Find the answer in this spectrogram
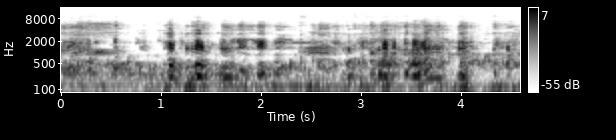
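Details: Ducks at a park during a sunset feeding, several birds giving short raspy quacks in quick irregular succession, overlapping one another.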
